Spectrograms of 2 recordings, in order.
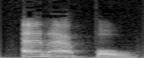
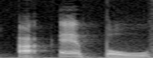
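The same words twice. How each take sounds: First: "an apple" with the n linked into "apple"; correct article. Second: "a apple", bare a then a break before "apple"; wrong article. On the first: Teacher showing the correct article before a vowel. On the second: Teacher showing how the wrong article sounds odd. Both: Shown as a demonstration. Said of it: "Ele soa até errado e estranho".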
